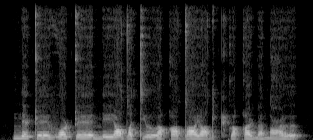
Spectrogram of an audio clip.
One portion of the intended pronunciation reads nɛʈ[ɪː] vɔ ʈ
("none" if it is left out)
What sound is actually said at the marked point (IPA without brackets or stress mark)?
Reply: ɛː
